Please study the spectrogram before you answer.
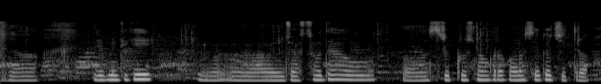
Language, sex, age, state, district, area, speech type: Odia, female, 18-30, Odisha, Jagatsinghpur, rural, spontaneous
